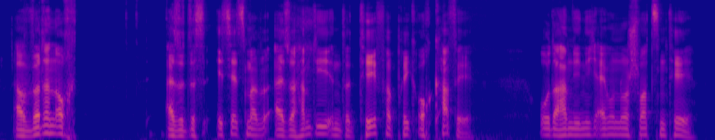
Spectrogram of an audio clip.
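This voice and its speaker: With long, frequent pauses, a man speaks at a fairly low pitch with ordinary pitch variation, the sound dry and close with no echo on a very clean recording with a silent background. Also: fairly quick pace. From Saxony, Erzgebirge. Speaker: podcast co-host. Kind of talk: casual chat.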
